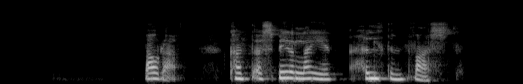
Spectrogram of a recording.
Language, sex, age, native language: Icelandic, female, 13, Filipino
